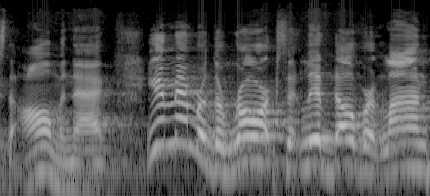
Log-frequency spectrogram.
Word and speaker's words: Rourke: Them what pronounce the name Roark. Yes, they's the ones that's got money and education. These wasn't Roarks, they's just Rourkes.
